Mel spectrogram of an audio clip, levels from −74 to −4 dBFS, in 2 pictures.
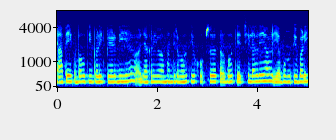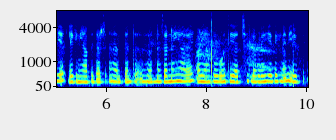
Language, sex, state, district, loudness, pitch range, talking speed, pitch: Hindi, female, Bihar, Araria, -30 LUFS, 220-235 Hz, 255 wpm, 225 Hz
